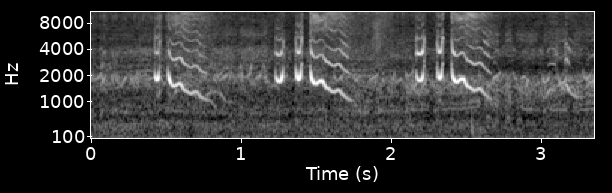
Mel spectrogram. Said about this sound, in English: My feet are rooted to the snow-covered Antarctic terrain as I stand transfixed, observing thousands and thousands of emperor penguins in front of me. Nature's soundtrack is a loud chorus of penguins squawking and calling to one another.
